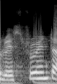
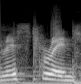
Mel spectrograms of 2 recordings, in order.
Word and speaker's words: restaurant: এখানে কি কোনো রেস্টুরেন্ট আছে? Is there any restaurant here? Is there any restaurant here? উচ্চারণটা রেস্টুরেন্ট নয়, রেস্ট্র।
